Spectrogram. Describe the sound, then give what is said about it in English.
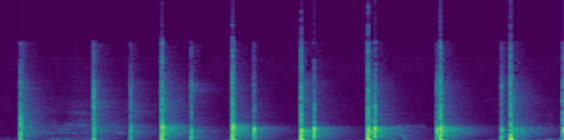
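Audience applause of sharp, loud hand claps, many of them in a steady rhythm of paired beats, with no cheering or voices. “He's like, I'm just going to let the applause go, see how long this goes, and this is awesome chant to kick into.”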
